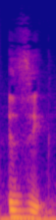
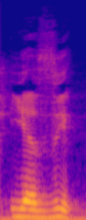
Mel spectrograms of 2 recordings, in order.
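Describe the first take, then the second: First: The first vowel is a reduced 'ee' sound. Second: The first vowel is a full 'ya' sound. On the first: The speaker calls it right. "بقول الزيك الزيك" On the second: The speaker calls it wrong. "ما بقولش يزيك ... لا ده غلط"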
